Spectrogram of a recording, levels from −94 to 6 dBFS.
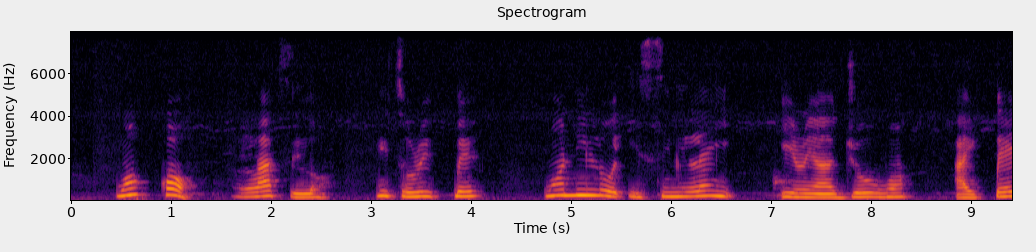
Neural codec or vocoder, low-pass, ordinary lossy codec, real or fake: none; none; none; real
